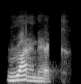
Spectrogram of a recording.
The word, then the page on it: wryneck: Indian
